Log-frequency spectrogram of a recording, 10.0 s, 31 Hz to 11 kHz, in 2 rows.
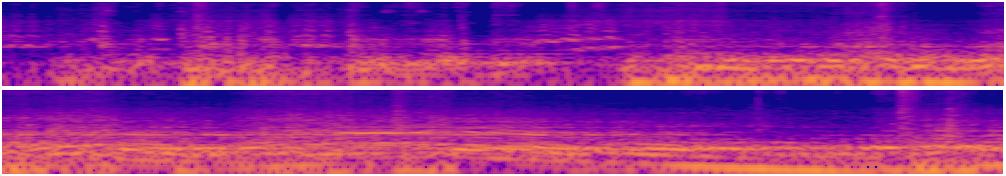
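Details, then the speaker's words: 1987 GMC Sierra V8 plow truck that idles fine but stalls when given gas: revs unevenly with sharp backfire pops and a stumble off idle. Fuel pressure holds, so spark is suspected. "There's some backfires there. Fuel pressure does not drop. Okay. So now the only variable left is spark and spark timing. It's not happy."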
